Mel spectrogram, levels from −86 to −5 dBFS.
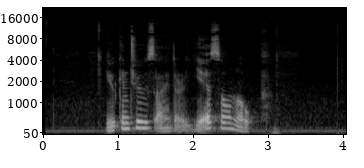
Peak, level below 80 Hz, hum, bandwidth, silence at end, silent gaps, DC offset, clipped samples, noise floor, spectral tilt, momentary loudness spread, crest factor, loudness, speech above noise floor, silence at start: -22 dBFS; -68 dBFS; none; 15 kHz; 0.05 s; none; under 0.1%; under 0.1%; -62 dBFS; -5 dB/octave; 21 LU; 18 dB; -37 LUFS; 25 dB; 0.15 s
